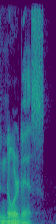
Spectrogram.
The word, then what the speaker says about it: Nordisk: To Nordisk. How do you say that? – Nordisk, N-O-R-D-I-S-K.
